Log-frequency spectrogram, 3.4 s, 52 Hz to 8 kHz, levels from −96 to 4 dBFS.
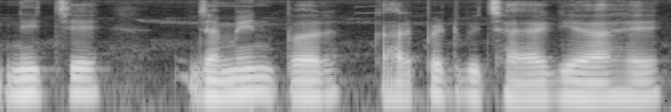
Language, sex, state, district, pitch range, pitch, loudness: Hindi, male, West Bengal, Alipurduar, 105-115 Hz, 110 Hz, -16 LUFS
